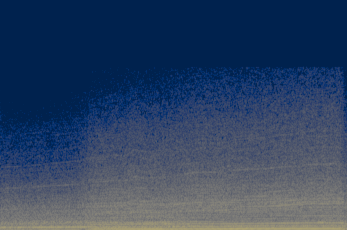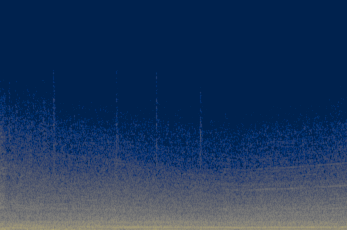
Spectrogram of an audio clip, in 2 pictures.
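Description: Super Late Model race cars at North Wilkesboro Speedway roar continuously, engines revving and pitching up as one car passes close, then a steady loud drone of the pack continuing, no talk.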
